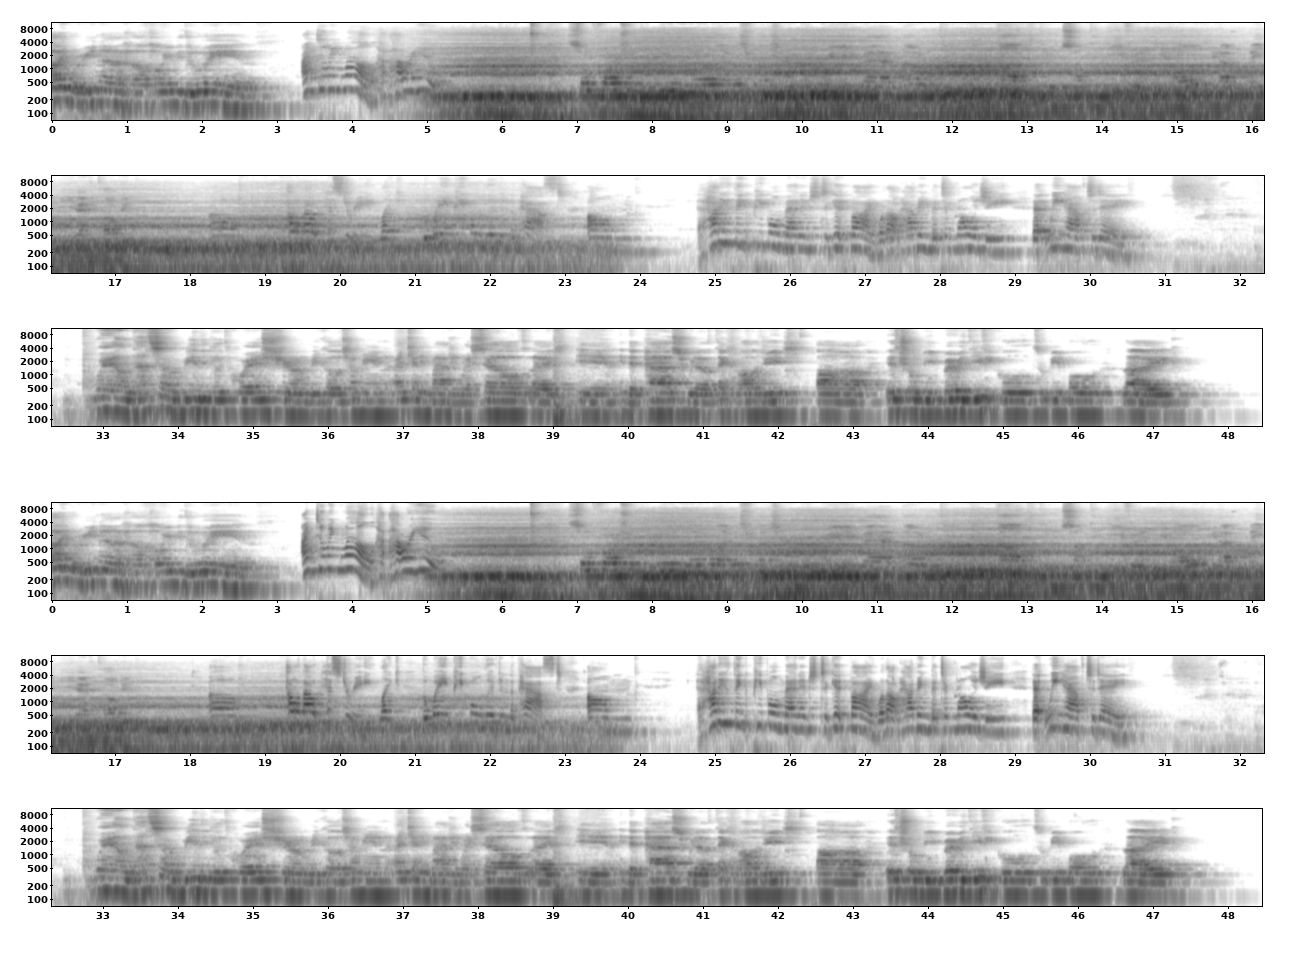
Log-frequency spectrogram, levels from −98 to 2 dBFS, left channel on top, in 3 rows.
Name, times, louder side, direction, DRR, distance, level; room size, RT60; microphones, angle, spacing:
voice 1, 0.0-2.7 6.4-17.3 31.2-31.3 32.7-43.2 43.4-46.3 46.6-47.2, equal, 10° left, -4 dB, 0.8 m, -35 dB
voice 2, 3.3-5.3 18.3-18.8 19.3-20.8 21.1-23.9 24.8-28.9 29.2-30.5, right 6 dB, 75° right, 9 dB, 0.4 m, -38 dB
sound 1, 4.9-23.6, left 1 dB, 45° left, 0.7 m, -28 dB
3.0 x 2.9 x 3.0 m, 0.92 s
head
